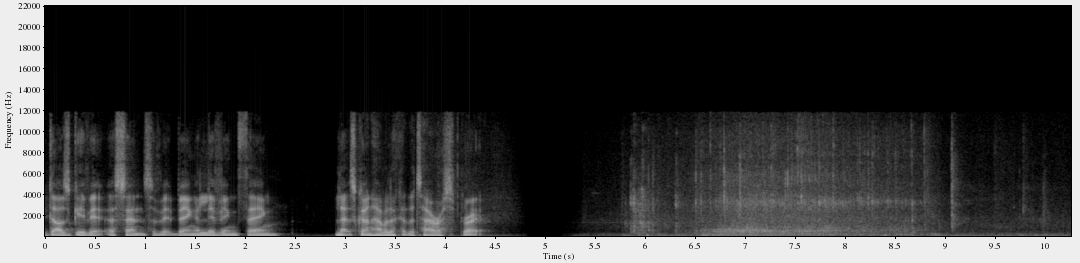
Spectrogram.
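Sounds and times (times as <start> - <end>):
speech: 0.0 - 4.5
pair of sliding doors being pulled back: 5.8 - 9.2.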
